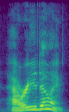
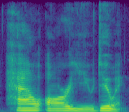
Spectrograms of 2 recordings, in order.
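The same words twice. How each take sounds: First: 'How are' blends into one short syllable. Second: Each word is said separately and fully. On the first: "We usually use the contraction, "hower."" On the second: "unless we're speaking really slowly, we don't usually say"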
